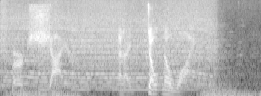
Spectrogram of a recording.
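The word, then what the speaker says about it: Berkshire: how correct it is the actual name for the wheel Arrangement is pronounced burshire and I don't know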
